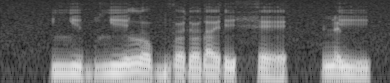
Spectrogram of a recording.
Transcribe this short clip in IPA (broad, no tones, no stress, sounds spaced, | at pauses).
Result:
ʎ i b ʎ i l o b w ɵ ɾ ɵ ɾ ɐ ɪ̯ ɾ i h e | ɳ i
